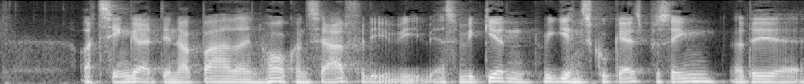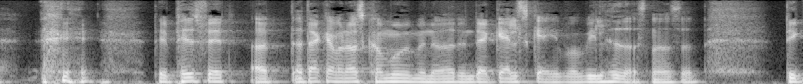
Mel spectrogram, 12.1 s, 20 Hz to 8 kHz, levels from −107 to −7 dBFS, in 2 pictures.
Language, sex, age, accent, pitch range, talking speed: Danish, male, 20-39, native, 95-115 Hz, 245 wpm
